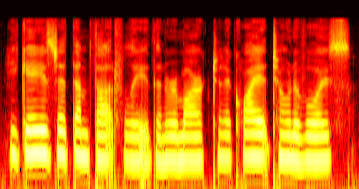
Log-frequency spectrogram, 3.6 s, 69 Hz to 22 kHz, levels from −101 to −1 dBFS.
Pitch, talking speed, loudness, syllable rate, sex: 185 Hz, 215 wpm, -17 LUFS, 5.3 syllables/s, female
